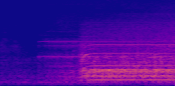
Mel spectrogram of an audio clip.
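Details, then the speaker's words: Silonn countertop ice maker just switched on with no water added; steady hum and buzz build and hold, sounding like the pump trying to pump water, cause unconfirmed; hum at startup. "and it's uh sounds like maybe it's trying to pump some water I don't have any water in it yet"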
